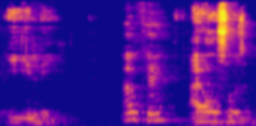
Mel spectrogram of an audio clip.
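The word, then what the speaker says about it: Ehle: And I finally learned how to pronounce her name. It's Jennifer Ely. Okay. I also was Ale or Ale.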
